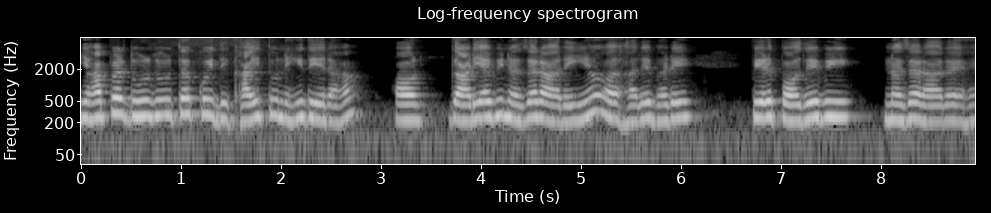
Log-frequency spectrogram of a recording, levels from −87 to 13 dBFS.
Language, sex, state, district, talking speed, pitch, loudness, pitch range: Hindi, female, Uttar Pradesh, Muzaffarnagar, 175 wpm, 240 Hz, -16 LUFS, 220-255 Hz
